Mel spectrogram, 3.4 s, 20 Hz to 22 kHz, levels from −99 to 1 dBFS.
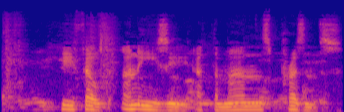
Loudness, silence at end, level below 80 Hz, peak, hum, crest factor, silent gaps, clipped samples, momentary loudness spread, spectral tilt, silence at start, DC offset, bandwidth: -31 LUFS; 0.05 s; -66 dBFS; -12 dBFS; none; 18 dB; none; under 0.1%; 8 LU; -6 dB/octave; 0.05 s; under 0.1%; 13 kHz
